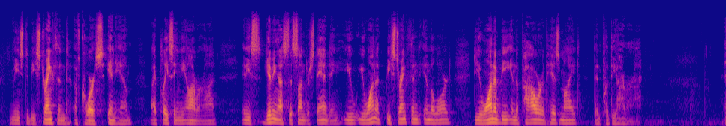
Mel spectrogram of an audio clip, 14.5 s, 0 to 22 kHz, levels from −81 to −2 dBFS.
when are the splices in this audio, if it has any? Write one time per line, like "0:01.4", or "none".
none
